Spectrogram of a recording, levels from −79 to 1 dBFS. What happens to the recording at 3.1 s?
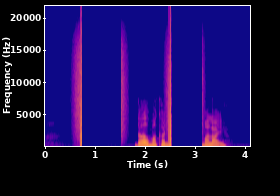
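At 3.1 s the speech is inside a wireless microphone squelch dropout running from 2.35 to 3.21 s. The FM radio link fades, hiss rises, and the receiver's squelch mutes the output for about 0.62 s. A spectrogram shows a broadband static smear, then a near-empty gap before the speech energy returns.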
